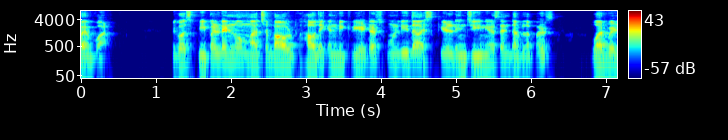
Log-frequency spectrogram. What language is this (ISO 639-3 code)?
eng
